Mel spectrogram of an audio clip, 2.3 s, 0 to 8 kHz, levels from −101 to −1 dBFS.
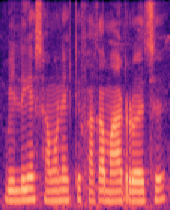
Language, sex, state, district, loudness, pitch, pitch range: Bengali, male, West Bengal, Cooch Behar, -18 LUFS, 145 Hz, 140-155 Hz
